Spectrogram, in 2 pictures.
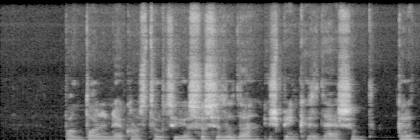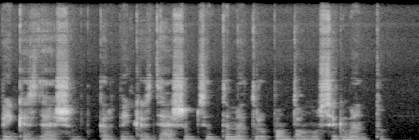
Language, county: Lithuanian, Alytus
